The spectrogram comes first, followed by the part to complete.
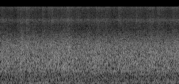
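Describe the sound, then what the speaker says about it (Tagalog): Steady, dense hiss of heavy rain pouring down, constant and close with no voices. "bumuhos na yung ulan."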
